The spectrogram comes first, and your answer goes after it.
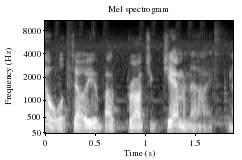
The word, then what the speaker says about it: Gemini: It is actually pronounced Gemini instead of Gemini.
